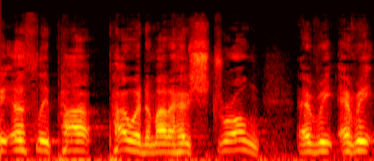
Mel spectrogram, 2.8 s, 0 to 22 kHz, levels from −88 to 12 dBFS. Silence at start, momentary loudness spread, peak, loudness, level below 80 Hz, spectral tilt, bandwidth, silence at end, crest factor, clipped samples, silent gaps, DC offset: 0 s; 6 LU; -10 dBFS; -26 LUFS; -50 dBFS; -4 dB/octave; 15.5 kHz; 0 s; 16 dB; under 0.1%; none; under 0.1%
